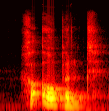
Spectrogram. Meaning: past participle of openen
- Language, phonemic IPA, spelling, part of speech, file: Dutch, /ɣəˈʔopənt/, geopend, verb / adjective, Nl-geopend.ogg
